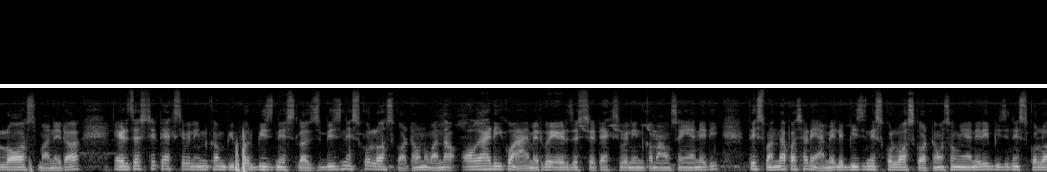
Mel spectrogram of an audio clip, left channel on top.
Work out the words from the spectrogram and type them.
loss भनेर adjusted taxable income before business loss, बिजनेसको लस घटाउनुभन्दा अगाडिको हामीहरूको एडजस्टेड ट्याक्सेबल इन्कम आउँछ यहाँनिर। त्यसभन्दा पछाडि हामीले बिजनेसको लस घटाउँछौँ यहाँनिर। बिजनेसको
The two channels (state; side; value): silent; left; digital silence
